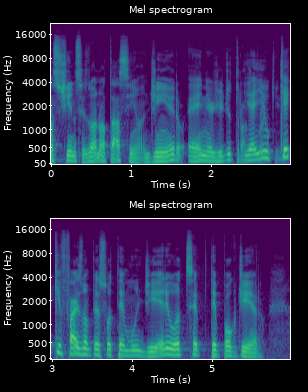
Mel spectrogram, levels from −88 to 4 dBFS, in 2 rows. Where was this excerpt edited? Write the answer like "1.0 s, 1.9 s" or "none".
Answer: 2.3 s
